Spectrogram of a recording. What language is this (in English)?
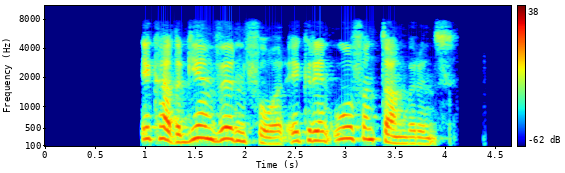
Western Frisian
